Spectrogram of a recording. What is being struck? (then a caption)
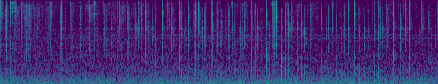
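Wooden comb. Long nails strum the fine teeth of a light wooden comb with a natural edge. The result is a quiet, dense run of dry, bright clicks and crackles, with sharper snaps standing out over a steady soft rustle.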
